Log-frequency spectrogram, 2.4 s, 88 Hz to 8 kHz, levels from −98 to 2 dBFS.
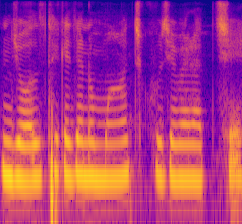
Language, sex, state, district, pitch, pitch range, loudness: Bengali, female, West Bengal, Jalpaiguri, 225 Hz, 220-235 Hz, -17 LUFS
